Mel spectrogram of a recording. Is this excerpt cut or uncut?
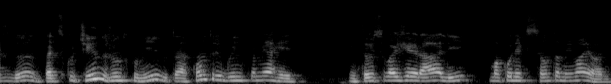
uncut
